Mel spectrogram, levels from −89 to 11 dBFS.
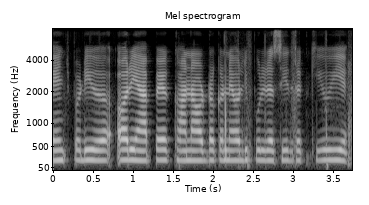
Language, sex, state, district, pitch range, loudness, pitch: Hindi, female, Uttar Pradesh, Lalitpur, 210-215 Hz, -17 LUFS, 210 Hz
